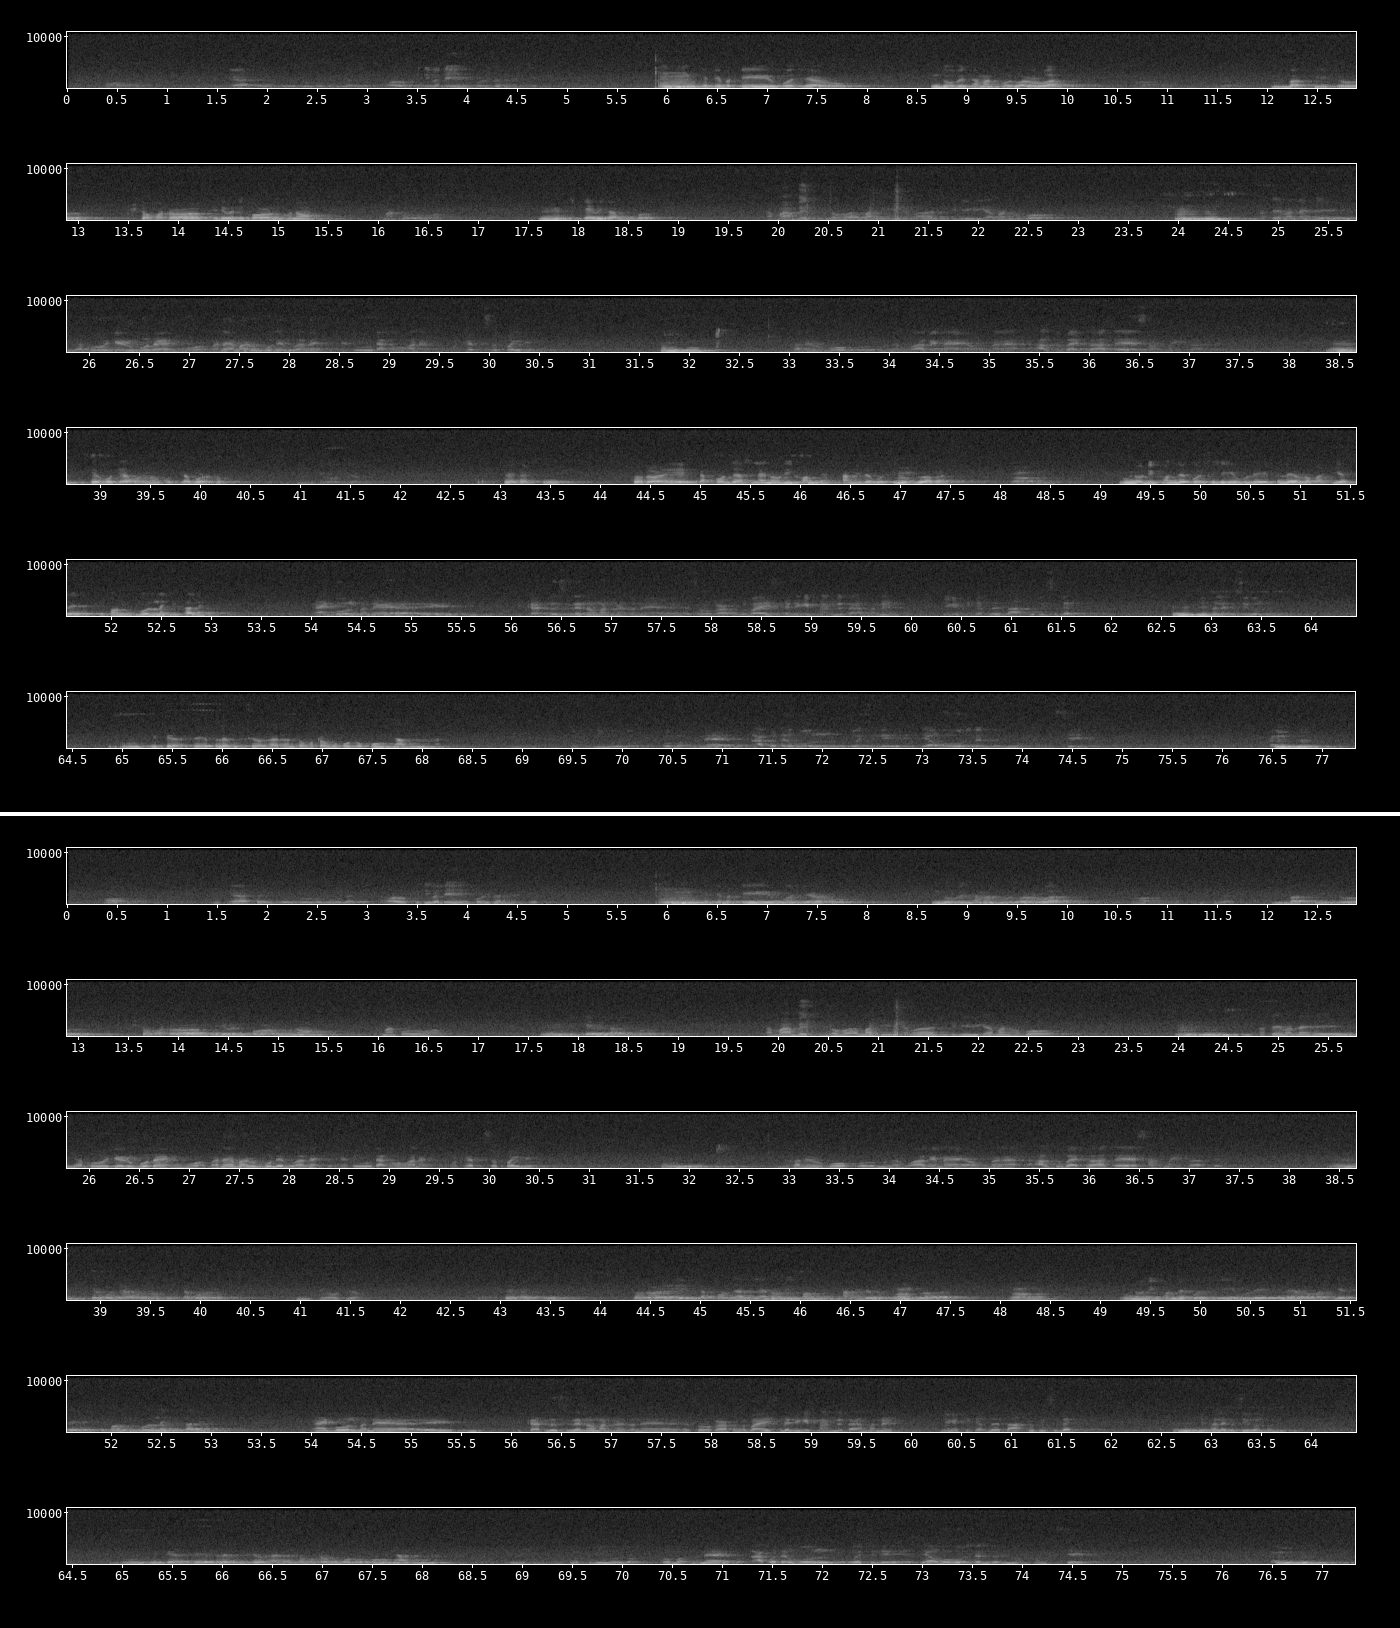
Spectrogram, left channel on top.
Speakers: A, on the right; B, on the left.
A: অ অ। ঠিকয়া আছে যযোৰ ৰ'বও লাগে আৰু খেতি বাতি কৰিছ নে তেতিয়া।
B: উম খেতি বাতি হৈছে আৰু
A: অ',
B: দুবিঘা
A: অ'।
B: মান হ'ল বাৰু ৰোৱা।
A: অ অ অ। ঠিকে আছে
B: বাকী তো তহঁতৰ খেতি বাতি কৰ নহয় ন।
A: আমাৰ কৰো অ।
B: উম কেইবিঘামান কৰ।
A: আমাৰ বেছি নহয় মাটি আমাৰ তিনি বিঘা মান হ'ব।
B: উম উম।
A: তাতে মানে হেই আকৌ এতিয়া ৰুব টাইম হ মানে আমাৰ ৰুবলৈ হোৱা নাই কঠীয়াটো ডাঙৰ হোৱা নাই। পঠিয়াৰ পিছত পাৰিলে।
B: উম উম।
A: সেইকাৰণে ৰুব মানে হোৱাগে নাই আৰু মানে হালতটো বাই থোৱা আছে এচাহ মাৰি থোৱা আছে।
B: উম শেহতীয়া হ'ল ন কঠীয়া পৰাতটো।
A: সেহতিয়া হ'ল।
B: তাকে তাকে তহঁতৰ
A: উম,
B: এই কাষত যে আছিলে নদীখনন যে। আমি যে গৈছিলো
A: অ',
B: যোৱাবাৰ।
A: অ', অ'।
B: নদীখনন যে কৈছিলি বোলে এইফালে অলপ আহি আছে সেইখন গ'ল নে সিফালে।
A: নাই গ'ল মানে এই ঠিকাত লৈছিলে ন মানুহ এজনে চৰকাৰৰ ফালৰ পৰা আহিছিল। ছিলে নেকি ফান এতা মানে সেনেকে ঠিকাৰ লৈ বাহ পুতিছিলে।
B: উম উম
A: সিফালে গুচি গ'ল নদীখন।
B: উম ঠিকে আছে এইফালে গুচি অহােতেন তহঁতৰ বহুত অসুবিধা হ'ল হয়।
A: উম বহুত খিনি হ'ল বাৰু মানে আগতে হ'ল হৈছিলেই এতিয়াও হৈ গ'ল। যদি নৈখন গোচি আহিলে।
B: উম উম।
